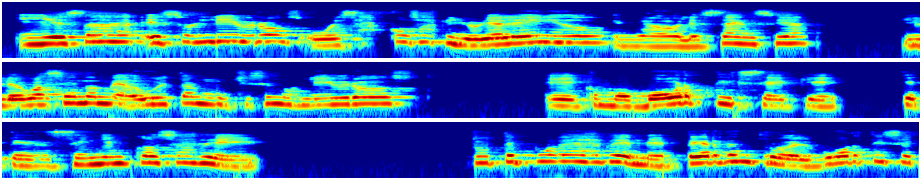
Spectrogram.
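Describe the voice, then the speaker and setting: A young adult woman from Venezuela, a guest in an interview, telling her story in an earnest, animated way, often repeating words for emphasis. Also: a little high. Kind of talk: conversational interview.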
